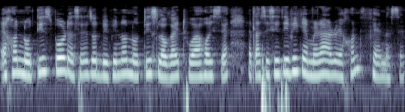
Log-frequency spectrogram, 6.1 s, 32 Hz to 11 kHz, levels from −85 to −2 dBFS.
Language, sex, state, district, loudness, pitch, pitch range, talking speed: Assamese, female, Assam, Kamrup Metropolitan, -18 LUFS, 225 Hz, 215-250 Hz, 170 wpm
